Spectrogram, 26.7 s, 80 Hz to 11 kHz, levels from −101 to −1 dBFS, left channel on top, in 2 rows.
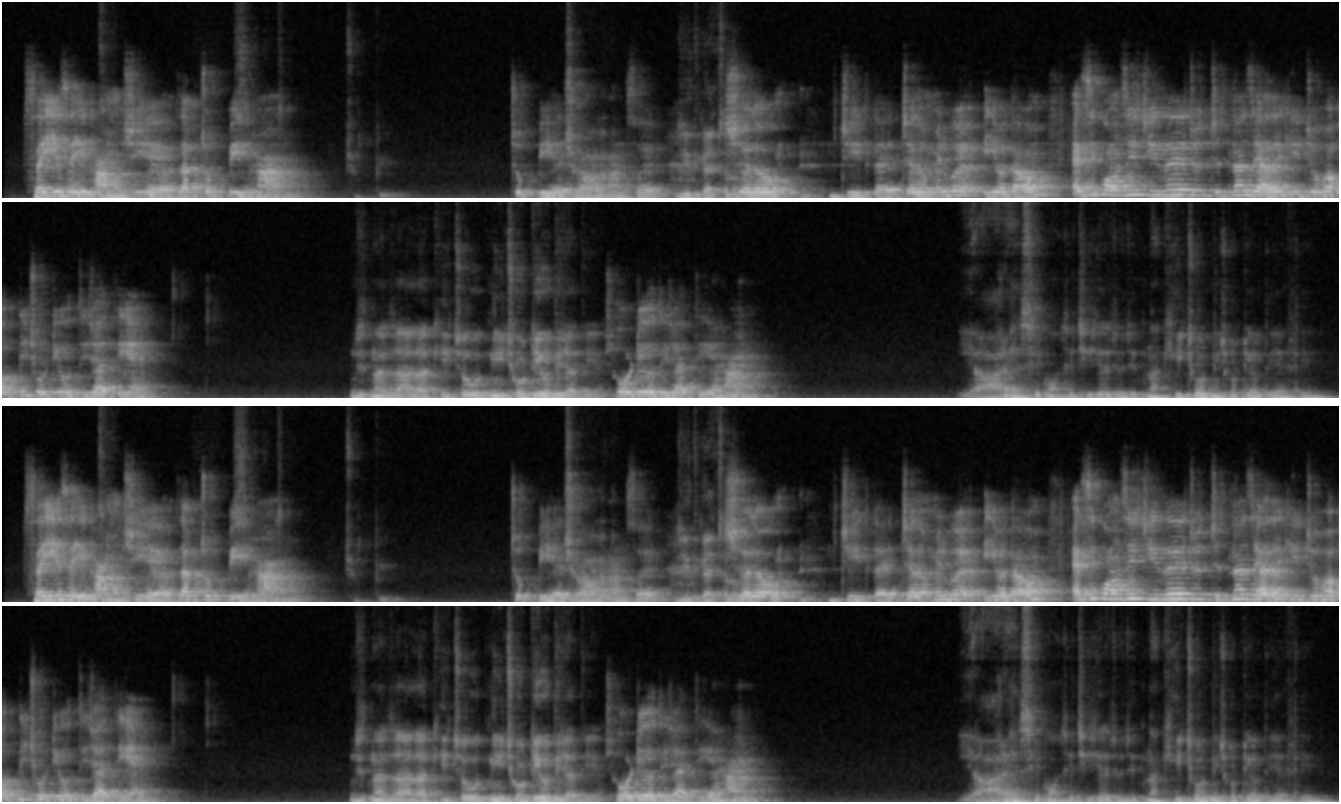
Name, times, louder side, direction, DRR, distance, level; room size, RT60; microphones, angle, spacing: voice 1, 0.2-2.9 5.1-6.8 7.2-7.8 8.3-10.4 10.7-14.8 19.5-20.9, equal, 5° right, 0 dB, 1.8 m, -28 dB
voice 2, 2.5-2.9 3.4-3.9 5.6-6.2 6.7-7.4 11.5-11.7 16.8-19.4 22.9-26.6, left 1 dB, 55° right, 1 dB, 2.7 m, -34 dB
14.5 x 7.6 x 5.9 m, 0.82 s
head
